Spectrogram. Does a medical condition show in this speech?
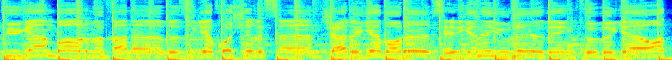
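No.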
